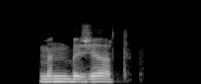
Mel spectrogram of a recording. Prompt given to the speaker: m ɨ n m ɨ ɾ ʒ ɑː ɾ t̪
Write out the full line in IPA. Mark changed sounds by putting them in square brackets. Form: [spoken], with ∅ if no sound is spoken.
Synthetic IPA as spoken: m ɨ n [b] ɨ [∅] ʒ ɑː ɾ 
